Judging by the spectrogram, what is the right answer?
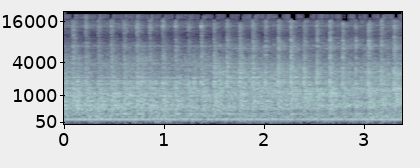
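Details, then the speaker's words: Fully rebuilt DMC 40 Hi-Cap rotary grain cleaner, rewired for single-phase 110 V with corn and soybean screens: a steady motor hum with a rhythmic drum swish and no irregular noises; normal running. "Hit the switch, it'll fire right up. Comes right along, there are no irregular noises."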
